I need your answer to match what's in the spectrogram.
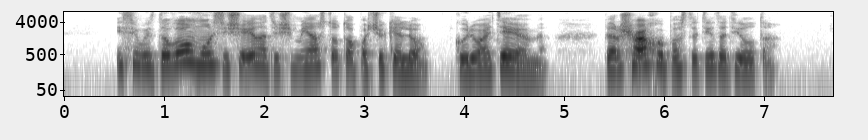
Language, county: Lithuanian, Kaunas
